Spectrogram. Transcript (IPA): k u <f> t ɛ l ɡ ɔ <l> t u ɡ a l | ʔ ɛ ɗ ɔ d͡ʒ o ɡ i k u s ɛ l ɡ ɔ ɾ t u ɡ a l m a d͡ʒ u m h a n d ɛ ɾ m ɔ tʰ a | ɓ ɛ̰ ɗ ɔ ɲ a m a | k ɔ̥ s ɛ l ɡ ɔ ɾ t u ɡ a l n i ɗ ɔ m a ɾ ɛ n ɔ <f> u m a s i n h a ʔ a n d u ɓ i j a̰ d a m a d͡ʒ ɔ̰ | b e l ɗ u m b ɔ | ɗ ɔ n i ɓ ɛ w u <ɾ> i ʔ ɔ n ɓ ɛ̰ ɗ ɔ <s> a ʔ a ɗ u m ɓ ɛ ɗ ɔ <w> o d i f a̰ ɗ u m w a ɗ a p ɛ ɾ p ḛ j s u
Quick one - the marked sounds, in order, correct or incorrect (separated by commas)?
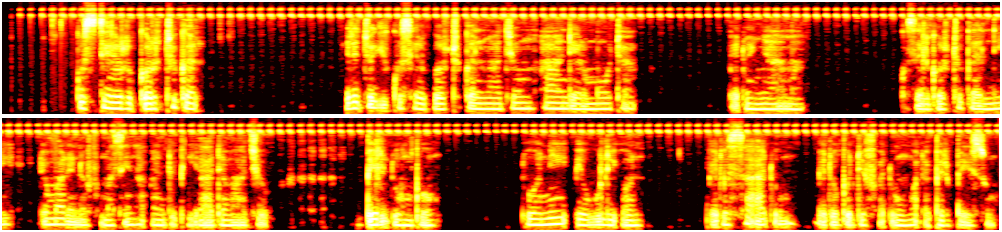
incorrect, incorrect, correct, incorrect, correct, incorrect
